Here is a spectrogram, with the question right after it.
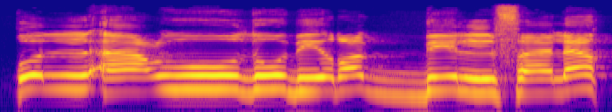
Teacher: قاف میں قلقلہ کرنا ہے، وقف کریں گے تو قلقلہ ہوگا قاف میں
